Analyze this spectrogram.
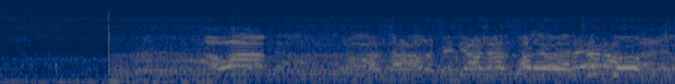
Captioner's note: shouting in Arabic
